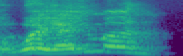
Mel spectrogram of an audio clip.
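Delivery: a hammed-up Geordie yell from the crowd; imitating a Geordie shout. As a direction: call out like a Geordie fan in the stands. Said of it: "this Geordie accent shouting".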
